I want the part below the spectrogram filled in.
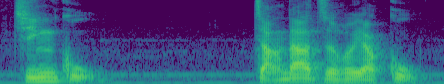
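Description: On a podcast, the young co-host's low-leaning voice has a breathy edge and moves at normal speed as he relates a lengthy tale in a Taiwanese Mandarin accent. He's casual and rambling, repeating words and livening up when he retells things.

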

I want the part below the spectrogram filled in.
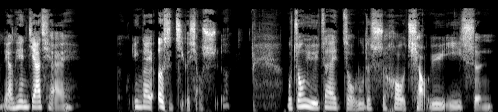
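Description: Lively low-voiced woman storyteller. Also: vocal fry, no echo, studio quality. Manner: chatty and expressive, acts out the people she quotes. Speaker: podcast host. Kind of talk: casual personal storytelling.

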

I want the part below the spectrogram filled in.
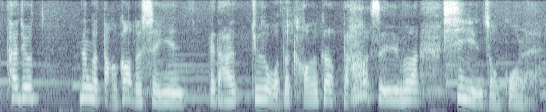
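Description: A woman tells her faith testimony in an earnest, halting way, restarting and repeating words and climbing higher when the story gets tense. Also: animated, dark tone, soft background music. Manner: rises sharply in pitch at tense moments. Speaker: guest sharing a faith testimony. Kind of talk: emotional personal storytelling.

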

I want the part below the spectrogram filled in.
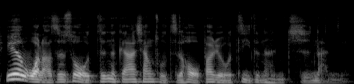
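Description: A man's voice: lowish voice, rapid-fire. A man in his forties with a Taiwanese Mandarin accent, telling stories in a self-deprecating way as a co-host in a casual chat. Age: 40s. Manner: animated, storytelling, self-deprecating. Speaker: podcast co-host.

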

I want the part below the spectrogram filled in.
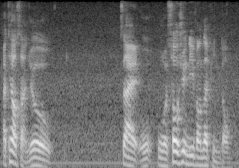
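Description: A man's voice: medium pitch, sing-song, a little fast, slight background noise. A man with a Taiwanese Mandarin accent telling funny stories in casual chat, laughing often and using crude slang.

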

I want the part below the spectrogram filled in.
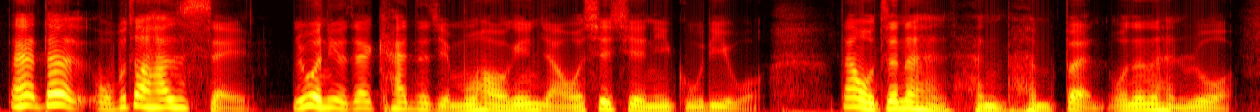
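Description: A man's voice: mid-range voice, big pitch swings, rapid-fire, warm tone, dry recording, clean studio sound. A middle-aged man with a Taiwanese Mandarin accent hosting a casual livestream, talking candidly and rambling with restarts. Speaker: host and city councilor.

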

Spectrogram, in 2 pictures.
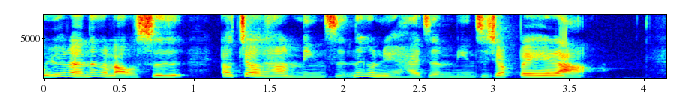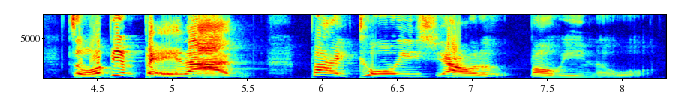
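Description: A woman with a Taiwanese Mandarin accent, hosting a podcast in a chatty, animated way, with lots of "hou" particles. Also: mid-range voice. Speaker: podcast host; works with kindergarten classes. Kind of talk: casual podcast monologue.

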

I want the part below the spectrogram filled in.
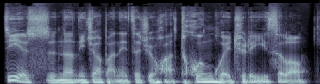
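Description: Man, low voice that swings widely, English teacher explaining phrases, dry close mic. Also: brisk, no echo. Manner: animated, mixes English phrases into Mandarin. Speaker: English teacher and podcast host.

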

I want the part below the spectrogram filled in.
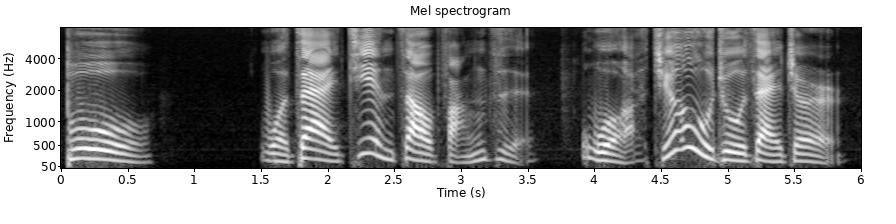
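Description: A woman voicing a gruff groundhog in a children's story, speaking slowly with a low, deep voice and curt replies. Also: big pitch swings, dark tone, dry recording, studio quality, full character voice. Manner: slow, curt, unhelpful.

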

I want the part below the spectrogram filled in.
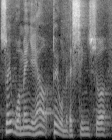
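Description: A man's voice: medium pitch, animated. Earnest man preaching a sermon. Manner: earnest, preaching with emphatic rises and slow stressed phrases. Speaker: pastor.

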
